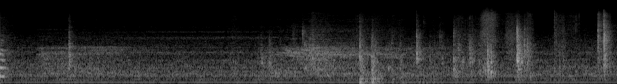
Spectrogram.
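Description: Paper and fabric handled on a wool pressing mat while a steam iron is lifted and set aside: a soft thump a little past halfway, then a run of short rustles and small knocks as the paper guide is slid out.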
